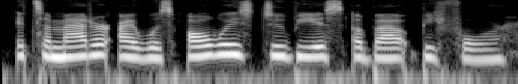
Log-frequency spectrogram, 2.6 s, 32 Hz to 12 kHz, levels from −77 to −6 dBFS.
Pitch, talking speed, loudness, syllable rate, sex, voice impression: 215 Hz, 210 wpm, -15 LUFS, 6.4 syllables/s, female, feminine, slightly young, slightly fluent, cute, slightly calm, friendly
